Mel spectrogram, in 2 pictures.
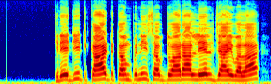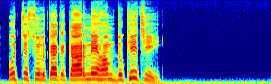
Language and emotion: Maithili, angry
